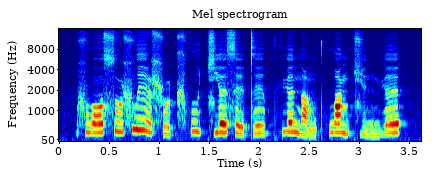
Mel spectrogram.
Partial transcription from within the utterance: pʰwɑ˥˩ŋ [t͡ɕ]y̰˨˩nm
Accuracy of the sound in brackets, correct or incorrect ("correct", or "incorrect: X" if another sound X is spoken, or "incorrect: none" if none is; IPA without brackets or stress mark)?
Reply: correct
